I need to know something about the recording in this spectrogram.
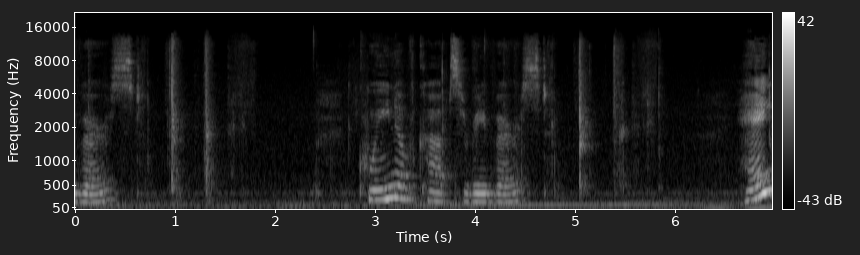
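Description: A middle-aged woman speaks calmly and thoughtfully close to a microphone.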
